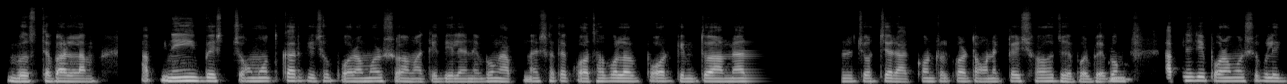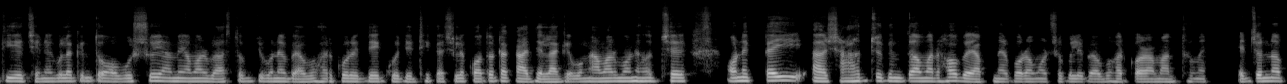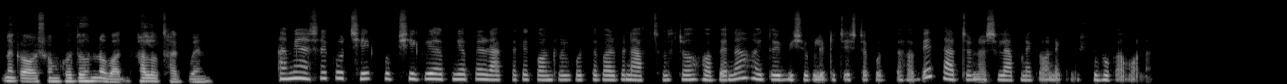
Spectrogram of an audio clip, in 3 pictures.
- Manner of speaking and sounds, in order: static; distorted speech; other background noise
- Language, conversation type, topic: Bengali, advice, ছোট কথায় আমি কেন দ্রুত রেগে যাই এবং পরে আফসোস হয়?
- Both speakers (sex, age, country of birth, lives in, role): female, 25-29, Bangladesh, Bangladesh, advisor; male, 18-19, Bangladesh, Bangladesh, user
